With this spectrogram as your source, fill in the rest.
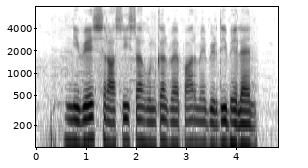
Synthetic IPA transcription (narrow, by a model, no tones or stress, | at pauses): nɪʋeːʃɾaːsisaɦʊnkəɾʋɛːpaːɾmẽbɪɾd̪ʱibʱeːlɛːn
